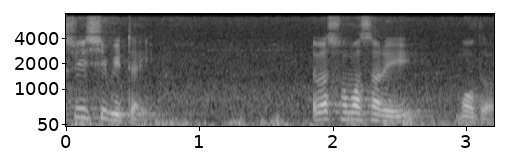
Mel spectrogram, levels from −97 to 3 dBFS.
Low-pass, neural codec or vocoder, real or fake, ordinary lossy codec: 7.2 kHz; none; real; none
